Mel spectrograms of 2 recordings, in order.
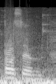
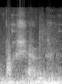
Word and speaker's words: Bosham: key next up and we're in bosom not bosham as the train people always call it muslim as the locals say visit here and you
